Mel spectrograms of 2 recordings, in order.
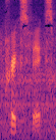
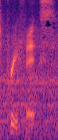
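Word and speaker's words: prix fixe: It's like P-R-I-X, which in French is pronounced pre instead of pricks. And then it's like F-I-X-E, which is just fix. – So you want to say pricks fix, but it's prefix.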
